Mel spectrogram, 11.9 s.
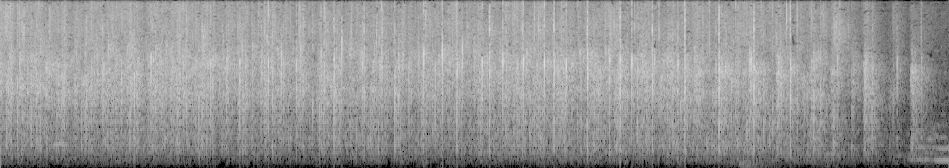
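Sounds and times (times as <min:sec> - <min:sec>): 
audience applause: 0:00.0 - 0:11.7.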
